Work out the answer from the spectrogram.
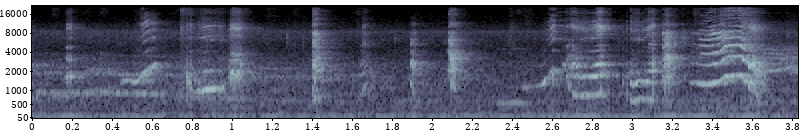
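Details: Talking pet parrot giving a mix of short clicks and sharp ticks with rising, whistled, harmonic notes, bursts coming irregularly and getting louder toward the end, a constant low hum behind.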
